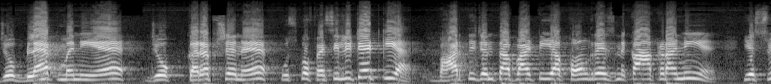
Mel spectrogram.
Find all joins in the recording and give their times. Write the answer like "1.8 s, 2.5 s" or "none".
4.2 s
